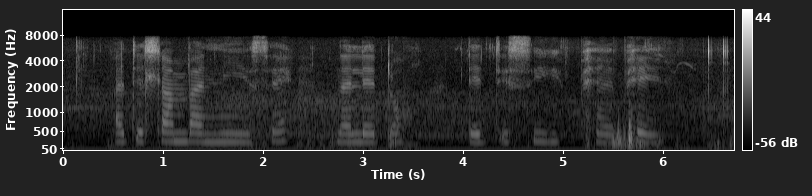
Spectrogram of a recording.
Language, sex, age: Swati, female, 18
